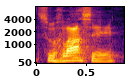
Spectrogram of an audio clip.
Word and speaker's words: Surace: were talking about S I think his name is pronounced um suas and you know Spanish accent I guess but Mangia we already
